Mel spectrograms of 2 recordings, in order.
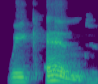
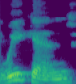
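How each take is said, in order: First: It is said the British way. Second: It is said the North American way. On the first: A weekend is a time. "here in the U K they say weekend" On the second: A weekend is a thing. "North Americans say weekend"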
